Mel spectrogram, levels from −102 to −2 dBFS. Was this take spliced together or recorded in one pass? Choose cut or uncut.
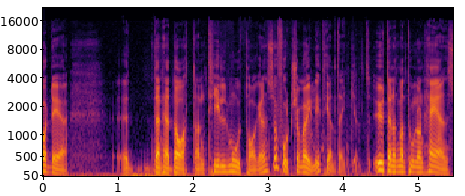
uncut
